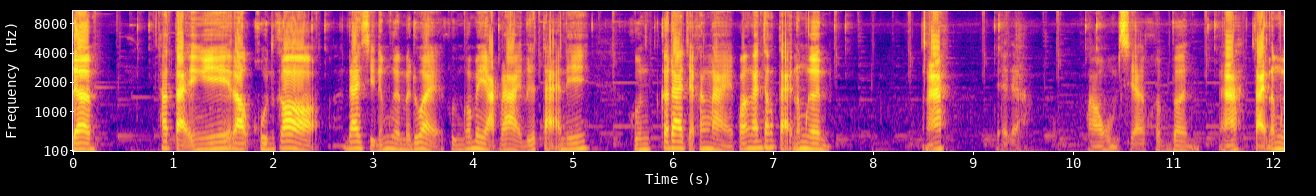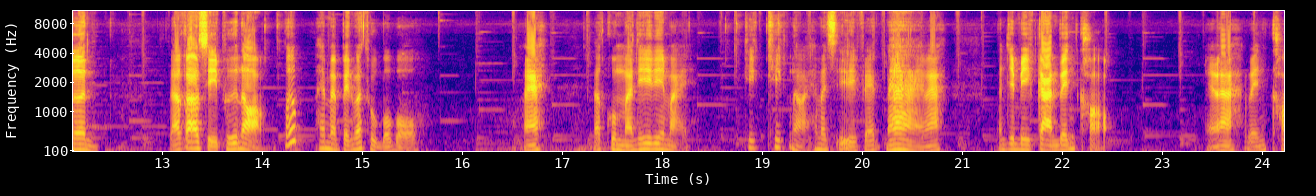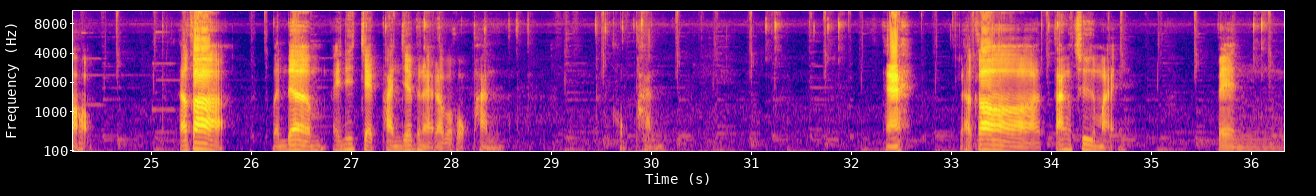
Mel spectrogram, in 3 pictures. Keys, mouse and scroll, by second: 0.5 click, 2.2 click, 4.1 click, 7.4 click, 10.0 click, 11.2 click, 11.6 click, 13.8 click, 18.5 click, 18.9 click, 27.2 click, 31.0 click, 31.6 click, 33.8 click, 35.8 click.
